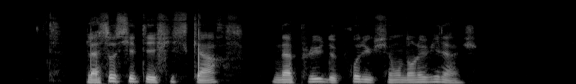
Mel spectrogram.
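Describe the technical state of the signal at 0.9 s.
A single loud pop at 0.91–0.93 s stands well above the speech, likely a voltage pulse from a plug or switch. Unlike a dropout, the speech continues unbroken underneath.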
